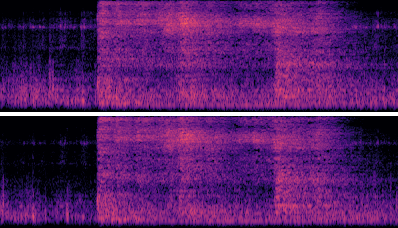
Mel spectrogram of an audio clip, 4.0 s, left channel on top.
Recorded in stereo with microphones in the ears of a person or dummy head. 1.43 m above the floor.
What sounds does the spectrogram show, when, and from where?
1.0 s writing: 15° right (ahead or behind), 3 m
